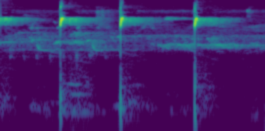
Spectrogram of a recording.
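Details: Northern Cardinal contact call: four sharp, metallic tinks, like hitting a penny on a metal pail, about every two-thirds of a second, a short call meaning roughly "you good?", over faint distant birdsong; a Maine spring bird.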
